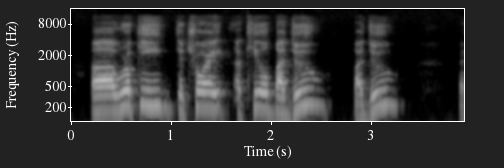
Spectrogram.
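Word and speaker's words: Akil Baddoo: Rookie, Detroit, Akil Badu.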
